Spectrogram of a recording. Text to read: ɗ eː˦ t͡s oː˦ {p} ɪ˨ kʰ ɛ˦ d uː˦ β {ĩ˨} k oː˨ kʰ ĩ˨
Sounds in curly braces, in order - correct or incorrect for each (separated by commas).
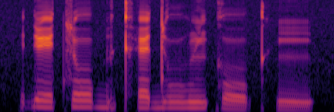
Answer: incorrect, incorrect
